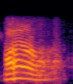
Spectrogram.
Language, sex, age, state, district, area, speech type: Hindi, male, 60+, Bihar, Samastipur, rural, conversation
